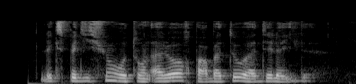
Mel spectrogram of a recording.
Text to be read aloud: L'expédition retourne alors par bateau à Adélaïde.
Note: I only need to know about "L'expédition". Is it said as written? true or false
true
